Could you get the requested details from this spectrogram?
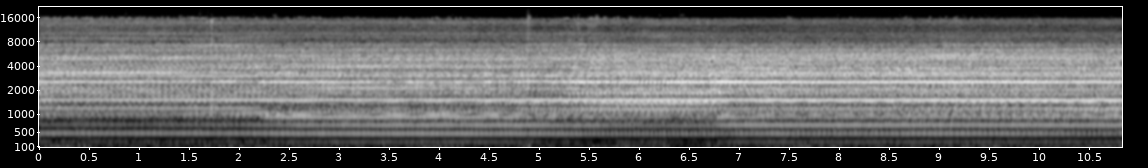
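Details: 2005 IBM ThinkPad R52 laptop (Pentium M 1.86 GHz, Windows XP), about 20 years old, running with a loud, steady whir and several thin constant-pitch whining tones; owner suspects the noisy cooling fan is from poor maintenance by the previous owner.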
